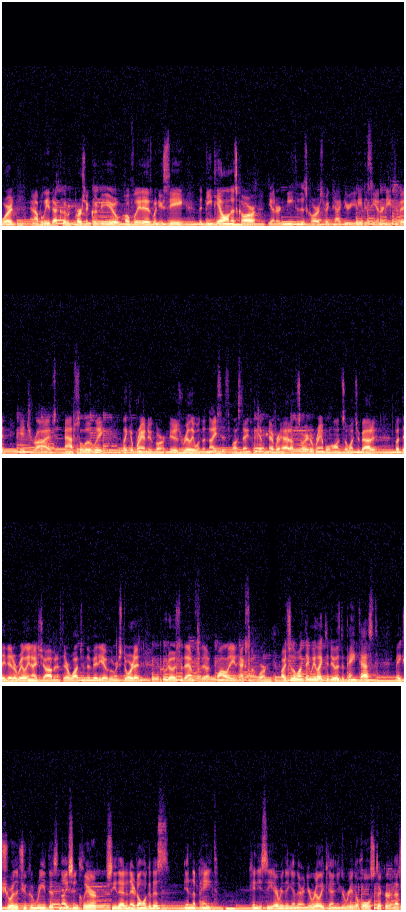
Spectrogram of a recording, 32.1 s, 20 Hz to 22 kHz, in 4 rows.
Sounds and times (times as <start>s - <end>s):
Speech: 0.0s - 28.4s, 29.1s - 32.1s
Music: 0.0s - 32.1s.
